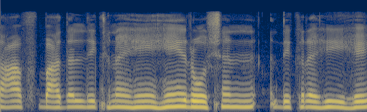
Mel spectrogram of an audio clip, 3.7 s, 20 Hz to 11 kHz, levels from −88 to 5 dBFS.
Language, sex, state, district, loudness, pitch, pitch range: Hindi, female, Madhya Pradesh, Bhopal, -15 LUFS, 170 Hz, 170-175 Hz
